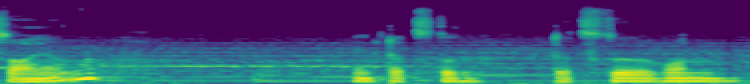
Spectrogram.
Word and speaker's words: Cyan: So his original name is Cayenne, like the pepper. So I guess it's pronounced Cyan.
